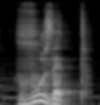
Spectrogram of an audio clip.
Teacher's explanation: On ne prononce pas le E ni le S et on fait la liaison vous êtes. Vous êtes.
